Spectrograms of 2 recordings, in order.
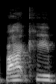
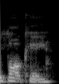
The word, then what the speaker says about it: Backe: So, I am Bez, and this is Chris Backe. Am I pronouncing your surname correctly? That is correct. It rhymes with hockey or rocky, and if you get it wrong, don't worry.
